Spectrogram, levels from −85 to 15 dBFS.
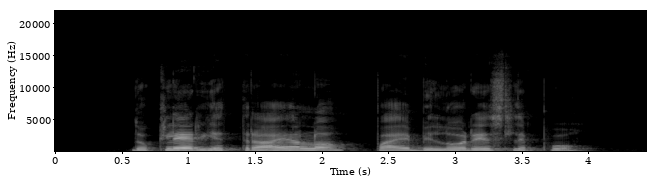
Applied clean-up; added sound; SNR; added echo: none; none; none; none.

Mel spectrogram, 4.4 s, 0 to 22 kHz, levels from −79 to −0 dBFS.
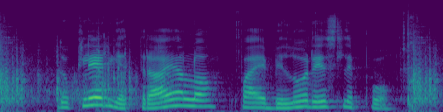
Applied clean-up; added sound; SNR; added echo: none; Coin (dropping); 12 dB; none.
